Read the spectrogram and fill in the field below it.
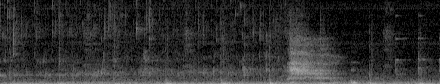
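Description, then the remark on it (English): Water runs steadily from a tap in a continuous rushing stream, moderately loud, with a brief brighter splash partway through as the flow hits something. “Taps just fine, then. That's more like it.”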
